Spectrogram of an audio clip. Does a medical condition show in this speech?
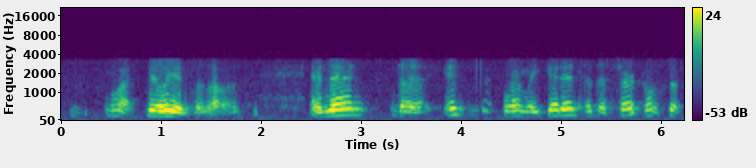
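Yes: essential tremor.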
